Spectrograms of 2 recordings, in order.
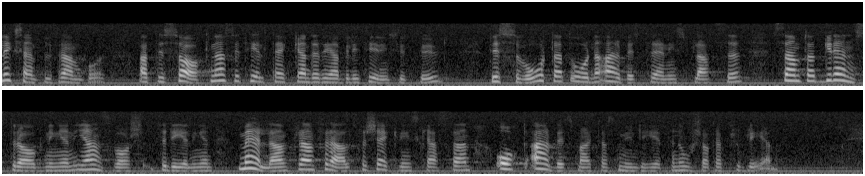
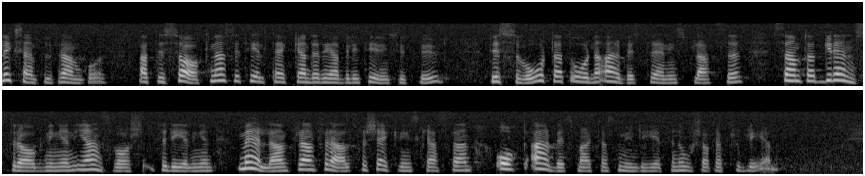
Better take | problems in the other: first | noise reduction (neural mask model Resemble Enhance denoiser)

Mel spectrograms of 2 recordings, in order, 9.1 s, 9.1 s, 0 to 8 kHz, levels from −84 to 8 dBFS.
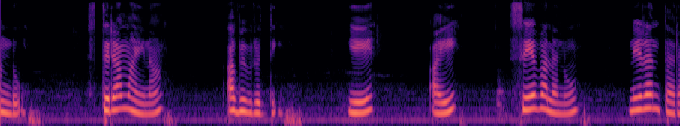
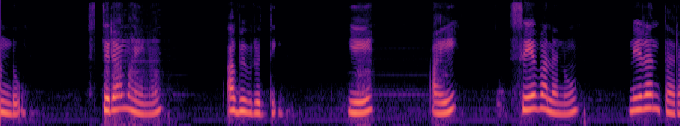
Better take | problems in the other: first | noise reduction (neural separator model SepFormer DNS4)

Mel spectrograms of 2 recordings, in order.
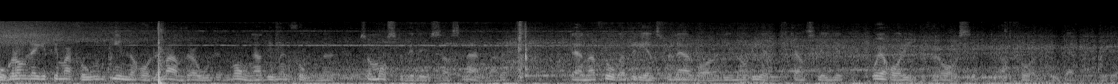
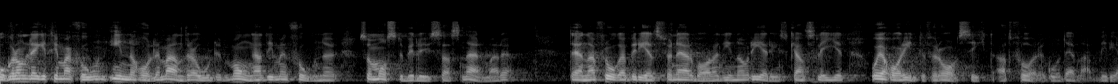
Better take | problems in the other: second | background sound (Subway, metro, underground + Drawer open or close); as loud as the speech

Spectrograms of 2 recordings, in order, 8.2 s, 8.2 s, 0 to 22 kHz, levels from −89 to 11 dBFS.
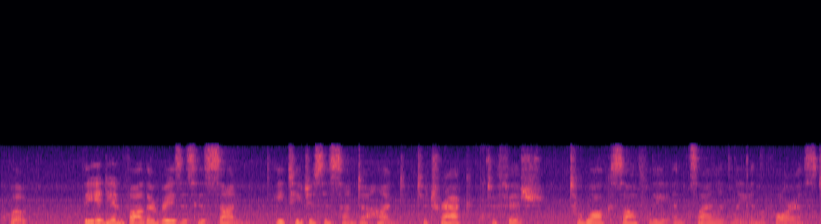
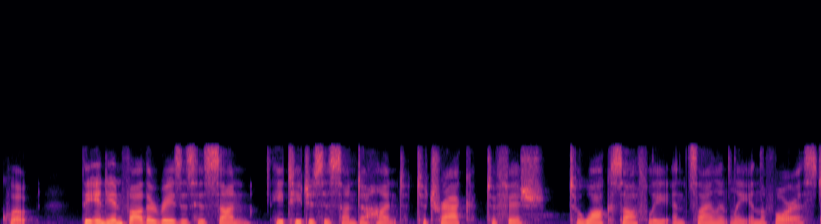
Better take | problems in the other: second | background sound (Truck); 12 dB below the speech // room echo; dies away in 0.2 s

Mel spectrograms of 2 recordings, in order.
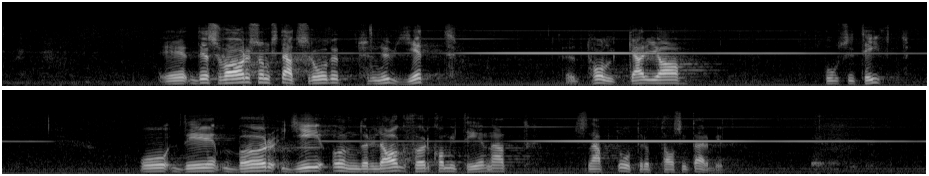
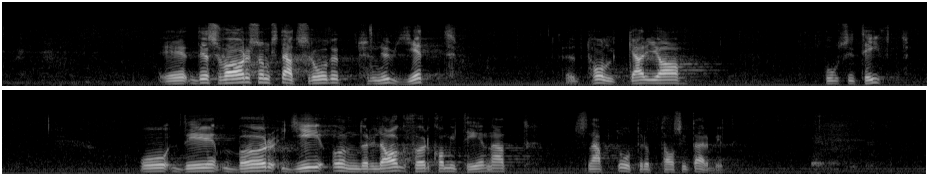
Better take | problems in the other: second | background sound (Wind instrument, woodwind instrument); 10 dB below the speech

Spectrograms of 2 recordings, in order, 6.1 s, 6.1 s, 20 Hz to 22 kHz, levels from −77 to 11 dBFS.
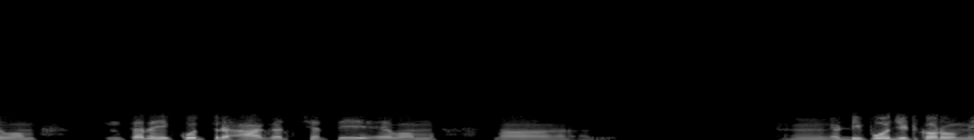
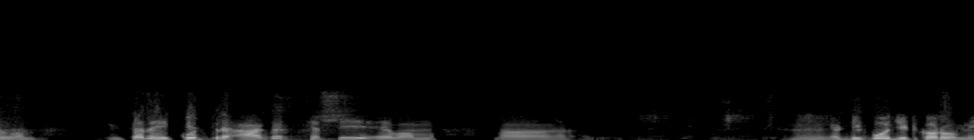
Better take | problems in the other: first | noise reduction (neural separator model SepFormer DNS4)

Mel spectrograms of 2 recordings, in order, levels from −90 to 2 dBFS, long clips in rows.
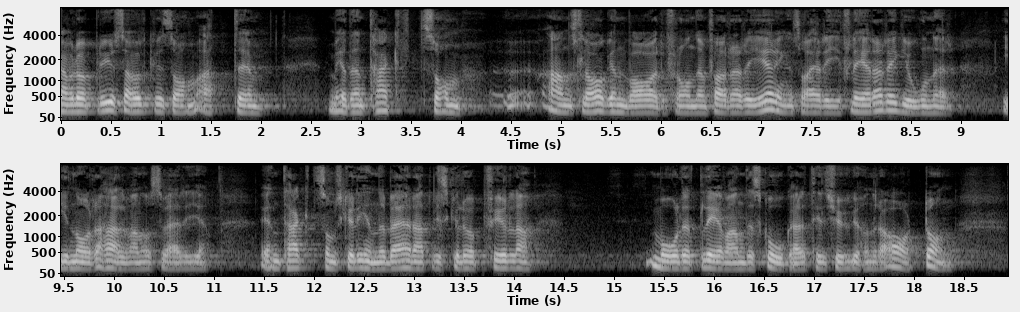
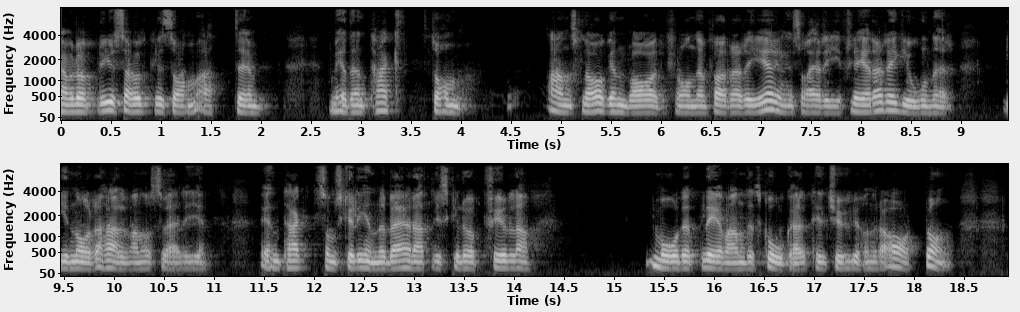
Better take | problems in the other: first | noise reduction (neural mask model DeepFilterNet 3)

